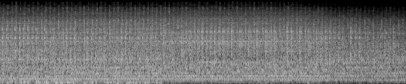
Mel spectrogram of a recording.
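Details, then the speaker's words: 2007 Honda CR-V engine idling warm with A/C switched on: busy uneven rattle, shuddering and faint tone under load; owner suspects belt tensioner/idler pulley behind power steering pump, fixed by replacing tensioner. "so I'm assuming that's going to be a tensioner problem cuz it only does it under load um squeals real bad"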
